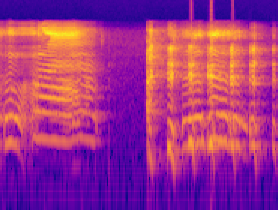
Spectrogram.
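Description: A baby laughing in two bouts, high-pitched and breathy, with a short pause between them.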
